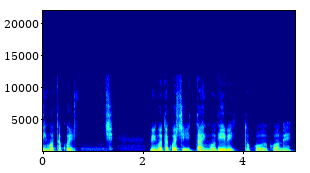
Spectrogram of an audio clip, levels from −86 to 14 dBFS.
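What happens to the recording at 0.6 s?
A short stall from a late packet runs from 0.55 to 0.63 s. A packet arrived late and the jitter buffer ran dry, so the receiver held the last sound for about 60 ms before resuming in the same place. It is heard as a brief drawn-out sound with a faint buzz or dip. On a spectrogram the harmonics run flat and unchanging for that stretch.

A call audio freeze follows from 0.65 to 1.24 s. The jitter buffer emptied again, likely because packets were held up in transit, and the last sound was extended as a fading buzz or hiss for about 570 ms, ending in about 30 ms of silence before the audio picks up where it stopped. The waveform shows a repetitive, decaying envelope, and the spectrogram shows smeared, static bands thinning out before the gap.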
